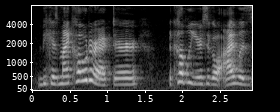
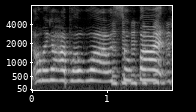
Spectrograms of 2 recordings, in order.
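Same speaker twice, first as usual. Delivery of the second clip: higher, louder mock gush; playful nostalgic blah blah, pitched up; 8 semitones higher, 5 dB louder than usual. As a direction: gush like old friends reminiscing. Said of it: "we're like".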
